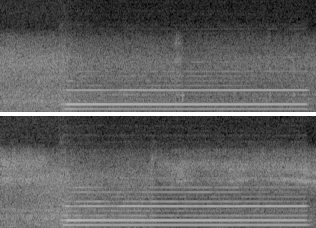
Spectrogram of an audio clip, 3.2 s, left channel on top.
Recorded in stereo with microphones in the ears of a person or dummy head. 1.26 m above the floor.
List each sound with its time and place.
0.6 s a flute: 15° right (ahead or behind), 1.4 m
